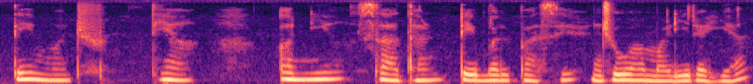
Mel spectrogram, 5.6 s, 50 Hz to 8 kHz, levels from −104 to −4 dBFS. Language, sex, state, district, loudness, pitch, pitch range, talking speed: Gujarati, female, Gujarat, Valsad, -16 LUFS, 200 Hz, 190-220 Hz, 105 wpm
